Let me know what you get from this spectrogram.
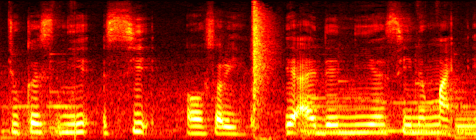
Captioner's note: slap sound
